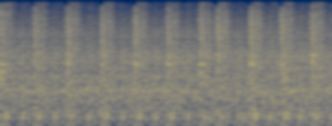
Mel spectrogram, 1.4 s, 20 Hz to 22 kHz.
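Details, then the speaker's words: Hustler Sport 42 zero-turn mower single-cylinder engine run on full choke while hot. Quick, slightly lumpy chugging with black smoke and no blue smoke; owner suspects the choke was stuck on. Rich running. "So, it was smoking, but it wasn't the smoke I was worried about. No blue smoke. It looks like it's looks like black smoke. And I think that's just from the choke. And it sounds like the choke was stuck on."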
